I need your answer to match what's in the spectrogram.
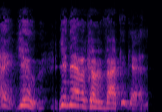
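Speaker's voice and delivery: acted yell. Retelling how a woman shouts through the reception window at a client: retelling a shout. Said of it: "she shouts at her like".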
